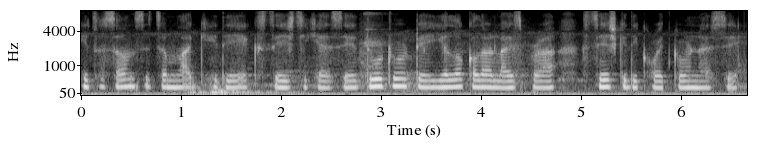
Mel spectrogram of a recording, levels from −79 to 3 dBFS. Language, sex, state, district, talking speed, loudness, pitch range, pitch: Nagamese, female, Nagaland, Kohima, 215 wpm, -16 LUFS, 185-205 Hz, 195 Hz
